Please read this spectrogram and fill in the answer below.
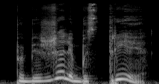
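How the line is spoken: Whispered. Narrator (Russian): шепотом сказал Мухтар

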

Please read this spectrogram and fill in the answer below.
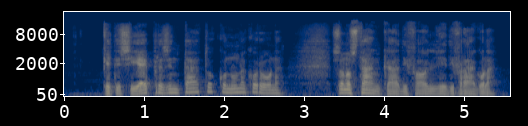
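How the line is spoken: Female sigh. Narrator (Italian): ella sospirò

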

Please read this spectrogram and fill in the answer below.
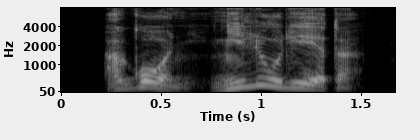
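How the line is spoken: Shout. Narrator (Russian): крикнул Вадим

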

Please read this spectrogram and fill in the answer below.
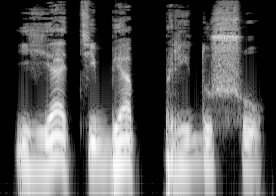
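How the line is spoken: Hissed through clenched teeth. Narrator (Russian): прошипел сквозь стиснутые зубы

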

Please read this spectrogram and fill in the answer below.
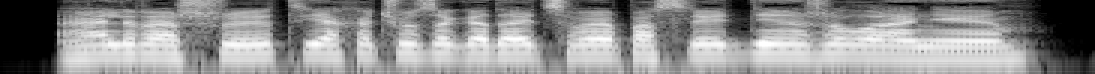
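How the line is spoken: Wailing. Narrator (Russian): Взвыл Лео

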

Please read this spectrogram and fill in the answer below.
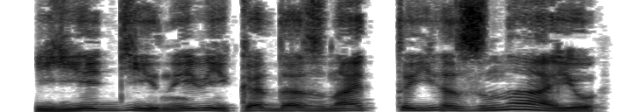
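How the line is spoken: Laughing, new mayor. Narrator (Russian): засмеялся новый мэр Вьежа

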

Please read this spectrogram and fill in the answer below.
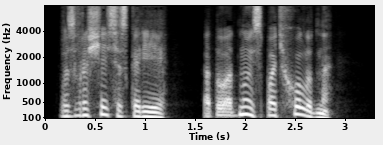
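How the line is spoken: Sleepy purring woman. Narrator (Russian): промурлыкала Катерина сквозь сон

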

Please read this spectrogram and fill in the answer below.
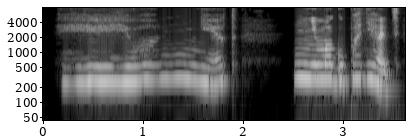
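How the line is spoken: Nervous babbling. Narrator (Russian): лепетала она

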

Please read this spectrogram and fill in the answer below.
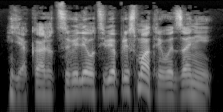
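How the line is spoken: Barked. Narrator (Russian): рявкнул вождь

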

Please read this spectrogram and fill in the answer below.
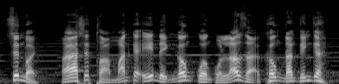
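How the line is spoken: Laughing loudly. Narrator (Vietnamese): Vu Tư Minh cười lớn nói

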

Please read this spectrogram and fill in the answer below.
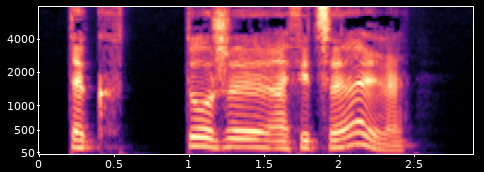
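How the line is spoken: Uncertain objection. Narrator (Russian): неуверенно возразил Кэп

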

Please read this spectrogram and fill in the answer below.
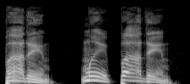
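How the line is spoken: Pilot's panicked yell. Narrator (Russian): в панике заорал пилот

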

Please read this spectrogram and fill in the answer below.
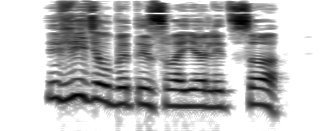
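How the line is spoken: Laughing. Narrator (Russian): продолжала она смеяться

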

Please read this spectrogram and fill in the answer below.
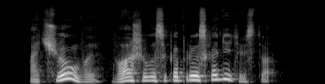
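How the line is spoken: Enthusiastic exclamation. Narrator (Russian): Воодушевленно воскликнул граф Шатре

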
